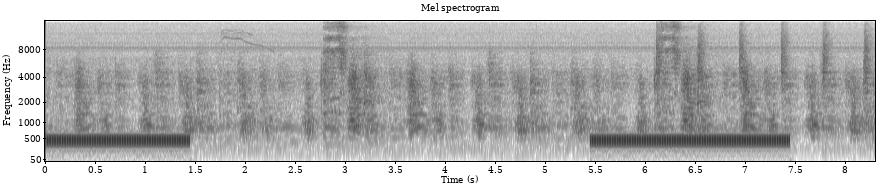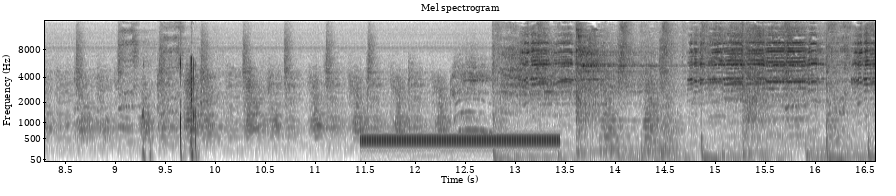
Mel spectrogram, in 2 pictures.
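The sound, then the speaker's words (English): Ringback tones of an outgoing telephone call: three long, steady, mid-pitched tones separated by pauses of several seconds, with other sound between them and a loud noisy burst near the end. “The person you have dialed can't take your call now.”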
